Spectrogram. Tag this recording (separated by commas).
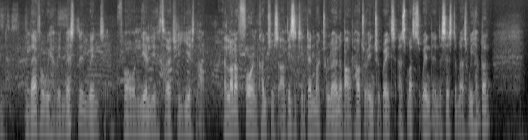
Speech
